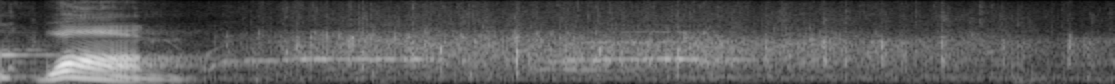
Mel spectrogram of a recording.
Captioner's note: audience clapping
